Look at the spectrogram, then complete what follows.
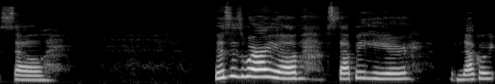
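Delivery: talking through a yawn. Speaking to viewers, some of whom are just getting up, talking through a yawn. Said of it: "I'm trying not to yawn".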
